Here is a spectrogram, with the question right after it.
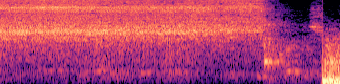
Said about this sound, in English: So that's why I bought a pressure cooker.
